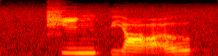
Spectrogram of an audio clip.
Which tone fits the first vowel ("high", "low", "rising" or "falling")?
high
